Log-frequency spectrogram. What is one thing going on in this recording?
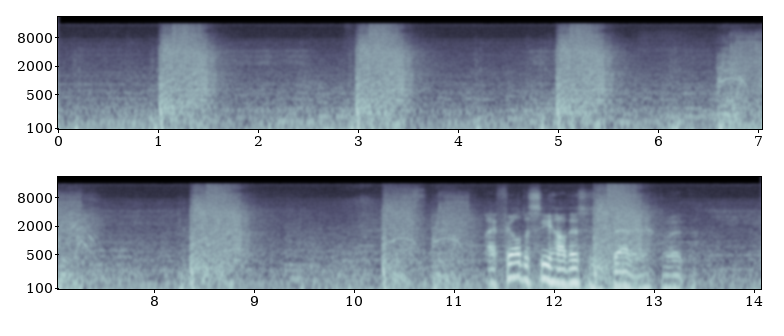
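Gunshots boom at a steady pace.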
